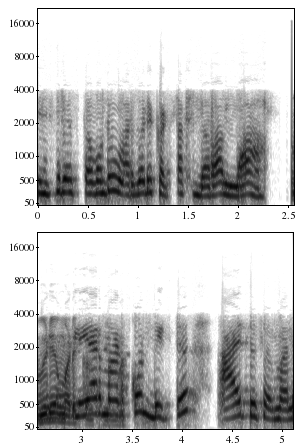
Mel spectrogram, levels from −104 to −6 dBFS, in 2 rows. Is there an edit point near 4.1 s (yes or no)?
no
